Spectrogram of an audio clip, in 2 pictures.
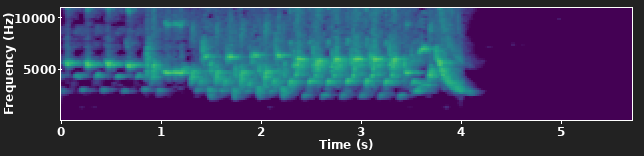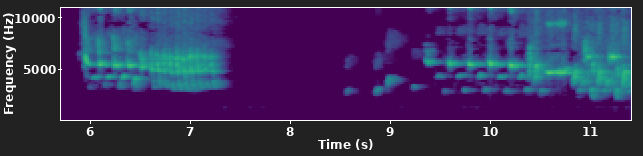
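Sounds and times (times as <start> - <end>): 
European goldfinch singing: 0.0 - 4.2, 5.9 - 7.4, 8.5 - 11.4.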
